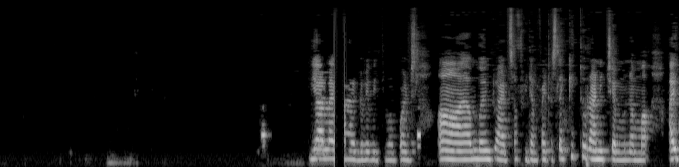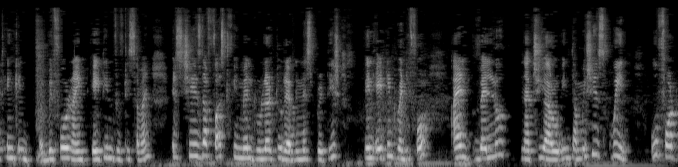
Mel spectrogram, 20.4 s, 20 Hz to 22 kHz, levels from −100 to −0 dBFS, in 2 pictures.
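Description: At 5.02 s the speech drops out for about 150 ms, then picks up where it left off, likely a playback stall from the player running dry. After that come compressed frames skipped at 6.27 s (after "agree with your points"), 7.72, 10.45, 14.55 and 18.94 s. Each is a jump where roughly 100 to 300 ms of speech, whole 42.7 ms frames, just vanishes.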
